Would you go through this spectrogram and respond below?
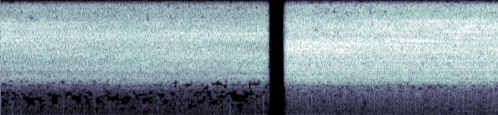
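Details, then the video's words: ['Summer cicada chorus from tree branches on a daily walk to work: intense high-pitched buzzing, briefly cut to silence midway, then continuing just as loud.'] "CICADA'S SOUNDS"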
